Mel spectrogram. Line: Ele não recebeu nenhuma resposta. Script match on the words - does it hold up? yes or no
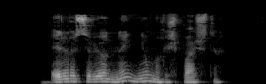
no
